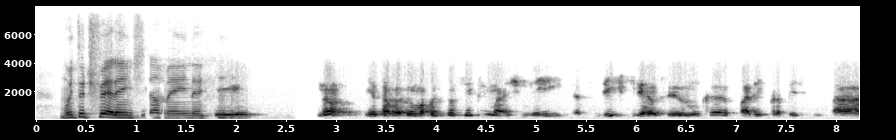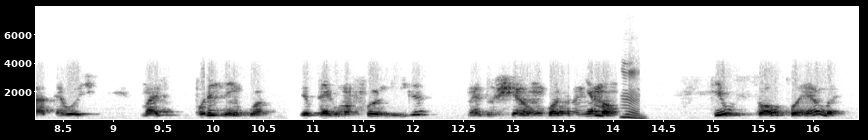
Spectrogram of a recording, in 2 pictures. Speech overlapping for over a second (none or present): none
